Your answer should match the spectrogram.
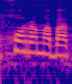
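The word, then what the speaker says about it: Khorramabad: Es el ataque de Estados Unidos Israel a edificios residenciales en Comarrabat o Jorramabat, como se pronuncia.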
